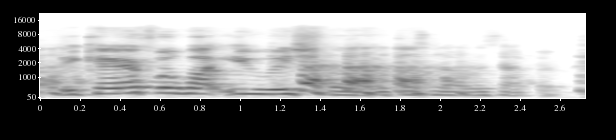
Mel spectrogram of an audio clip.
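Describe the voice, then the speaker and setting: A woman is speaking. She talks with an Irish accent. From Ireland. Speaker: marketing coach. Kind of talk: interview.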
